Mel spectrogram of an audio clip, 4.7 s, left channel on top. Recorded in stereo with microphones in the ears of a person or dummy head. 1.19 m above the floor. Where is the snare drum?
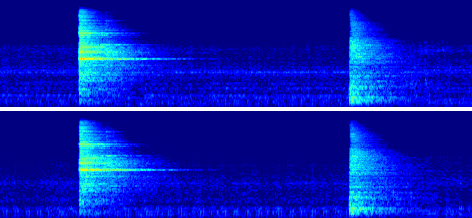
Centre (ahead or behind), 0.9 m.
